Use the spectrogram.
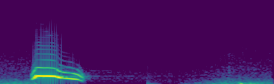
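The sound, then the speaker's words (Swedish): A single loud owl hoot, drawn out for nearly a second with a slight rise and fall in pitch, followed by silence and a faint low rumble. “Och jag kan kanske förstå vad han, Thoreau, var ute efter när den greppade tag i den där stackars förvånade ugglan.”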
